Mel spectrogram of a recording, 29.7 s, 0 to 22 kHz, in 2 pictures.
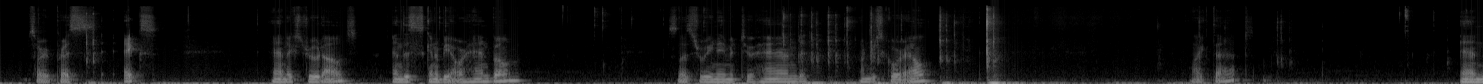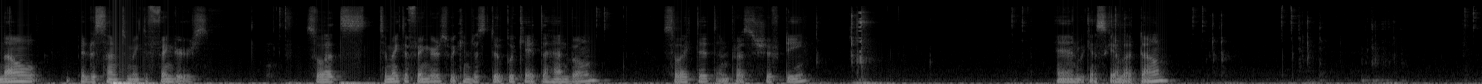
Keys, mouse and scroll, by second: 0.8 x, 7.8-9.4 typing, 9.9 Return, 23.3 d, 26.0 s, 26.9 g.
